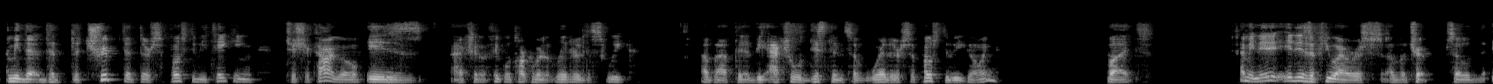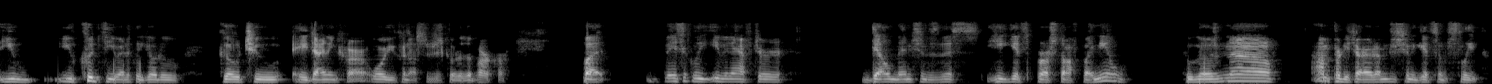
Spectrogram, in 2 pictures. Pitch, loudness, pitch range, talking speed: 120 Hz, -27 LUFS, 110-140 Hz, 195 wpm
